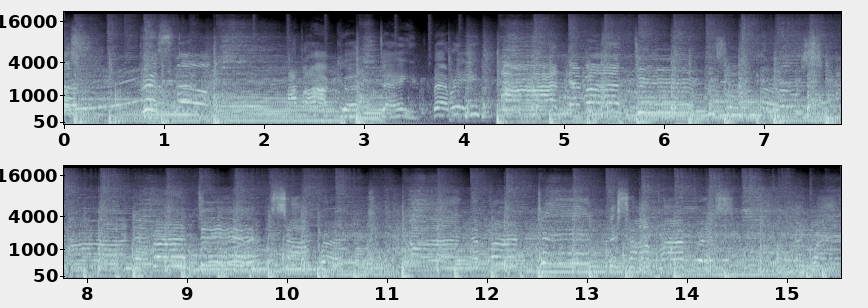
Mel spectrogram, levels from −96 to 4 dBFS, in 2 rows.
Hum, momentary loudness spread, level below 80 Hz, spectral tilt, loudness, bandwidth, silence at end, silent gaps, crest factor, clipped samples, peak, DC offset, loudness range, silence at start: none; 4 LU; -26 dBFS; -5 dB/octave; -15 LUFS; over 20 kHz; 0 s; none; 14 dB; under 0.1%; 0 dBFS; 0.5%; 1 LU; 0 s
